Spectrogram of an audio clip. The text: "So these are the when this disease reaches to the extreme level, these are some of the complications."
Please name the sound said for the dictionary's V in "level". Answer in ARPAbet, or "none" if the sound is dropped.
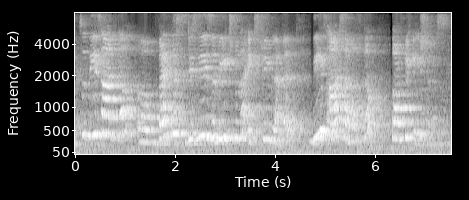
V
